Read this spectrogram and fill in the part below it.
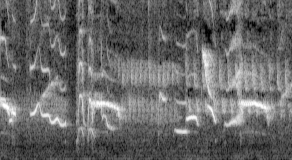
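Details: Oriental magpie-robin, a tame bird, delivering loud sustained whistles that slide up and down, broken by a brief rasping burst near the start.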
